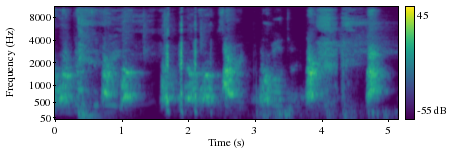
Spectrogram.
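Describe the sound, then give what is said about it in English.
A dog barks repeatedly, loud sharp barks coming in quick, uneven bursts with short pauses between them over about five seconds. “We talk about Zen and dogs bark.”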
